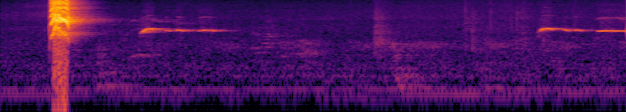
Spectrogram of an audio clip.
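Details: Pet parrot in molt: one loud, harsh, raspy squawk followed by two clear level whistles several seconds apart.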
